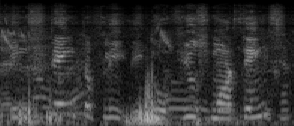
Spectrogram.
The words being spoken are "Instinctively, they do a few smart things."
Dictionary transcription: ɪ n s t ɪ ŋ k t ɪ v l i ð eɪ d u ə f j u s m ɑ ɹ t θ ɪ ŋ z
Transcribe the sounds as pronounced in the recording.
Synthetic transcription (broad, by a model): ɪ n s t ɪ ŋ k t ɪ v l i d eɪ d u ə f j u s m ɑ l t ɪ ŋ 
